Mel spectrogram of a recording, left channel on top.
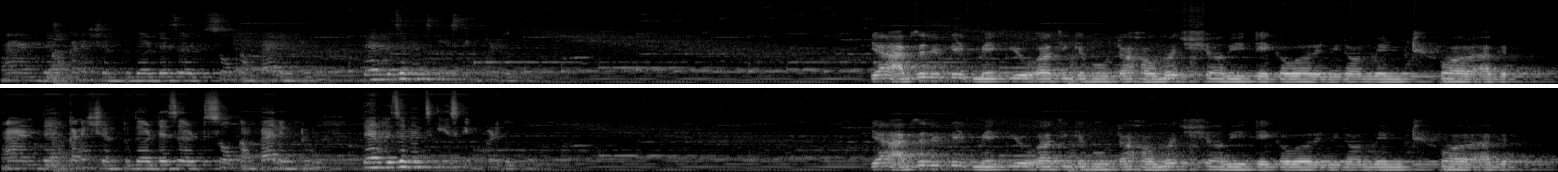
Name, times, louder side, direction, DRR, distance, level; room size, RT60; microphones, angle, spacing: voice 1, 0.0-5.2, right 4 dB, 65° right, 11 dB, 0.5 m, -34 dB
sound 1, 2.3-11.8, left 2 dB, 35° left, 0.9 m, -47 dB
voice 2, 8.7-15.1, left 2 dB, 20° left, 10 dB, 0.4 m, -26 dB
13.0 x 4.6 x 6.5 m, 2.6 s
head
